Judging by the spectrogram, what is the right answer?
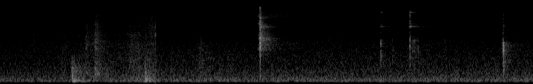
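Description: Light metallic clicks and taps of a small hand tool and parts being handled on the open cylinder head of a Suzuki SV650 V-twin during a shim-under-bucket valve clearance adjustment. A handful of separate clicks, the sharpest about two and a half seconds in, and a couple near four seconds with a short metallic ring.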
